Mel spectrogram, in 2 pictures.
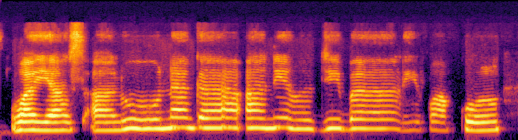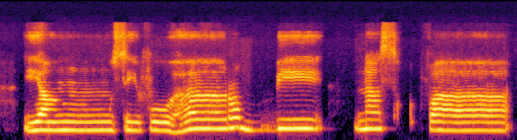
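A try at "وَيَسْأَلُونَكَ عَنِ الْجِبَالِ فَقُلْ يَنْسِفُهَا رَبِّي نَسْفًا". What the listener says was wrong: Oke, bagus.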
